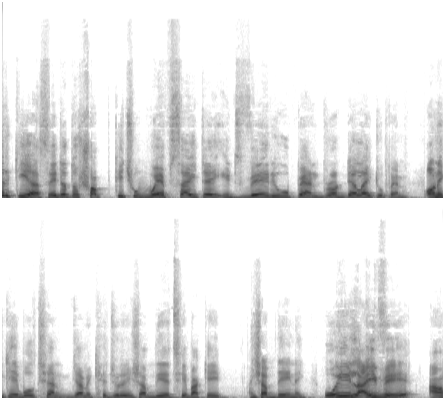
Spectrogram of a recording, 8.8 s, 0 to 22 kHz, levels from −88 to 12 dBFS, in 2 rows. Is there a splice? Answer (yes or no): yes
